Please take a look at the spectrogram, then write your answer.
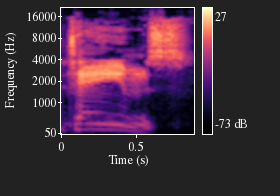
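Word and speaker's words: Thames: oh the river okay the terror of the tames stupid pronunciation for that river by the way it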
